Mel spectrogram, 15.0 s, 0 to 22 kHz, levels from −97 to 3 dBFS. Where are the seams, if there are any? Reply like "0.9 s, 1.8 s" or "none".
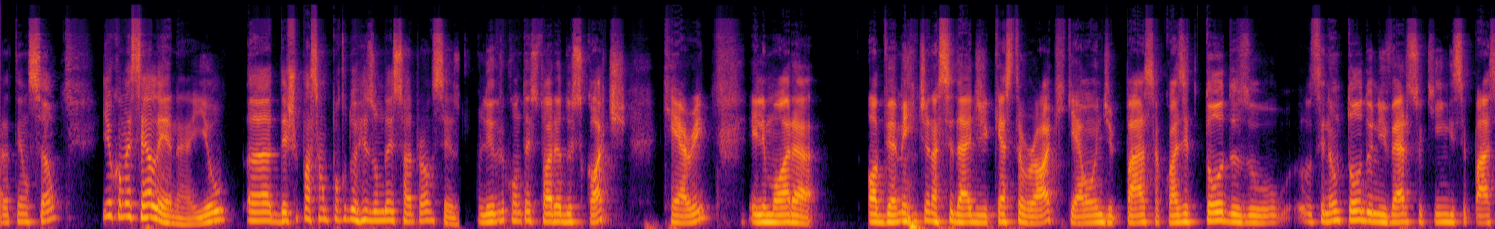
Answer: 4.6 s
